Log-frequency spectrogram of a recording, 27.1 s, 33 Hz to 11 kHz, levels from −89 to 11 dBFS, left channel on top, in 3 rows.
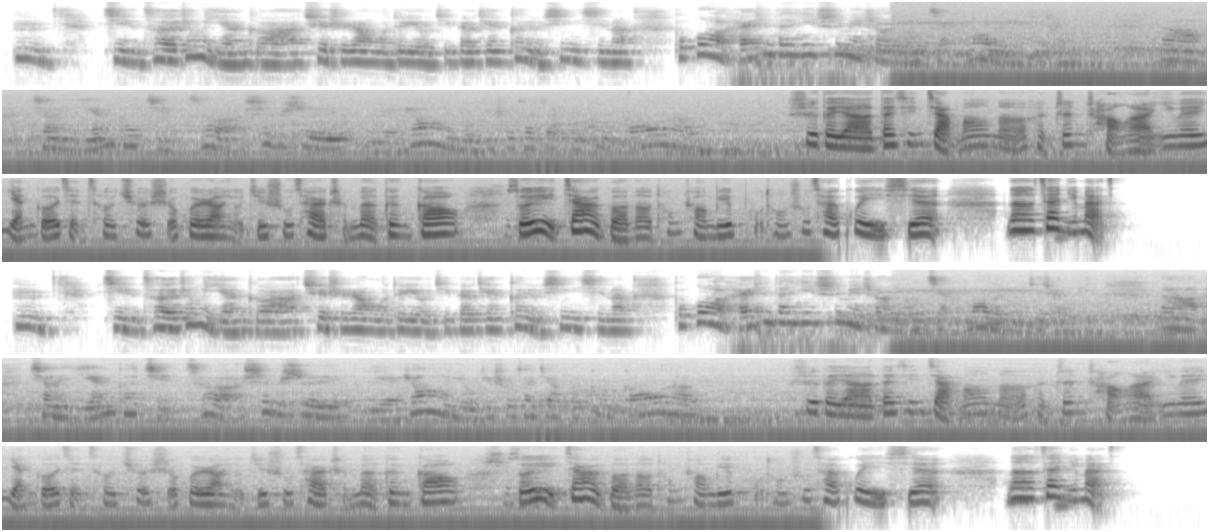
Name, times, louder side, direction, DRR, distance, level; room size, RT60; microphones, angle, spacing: voice 1, 0.1-14.3 21.7-22.1 25.6-26.1, right 1 dB, 55° right, 1.9 m, -43 dB
sound 1, 5.4-17.9, equal, 20° left, 1.6 m, -50 dB
sound 2, 6.6-24.2, left 1 dB, 85° left, 1.2 m, -42 dB
voice 2, 14.9-26.4, left 7 dB, 65° left, 0.4 m, -30 dB
7.2 x 4.4 x 5.2 m
head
